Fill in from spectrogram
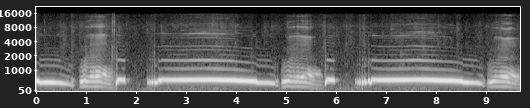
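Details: Puter pelung dove, a kept Indonesian breed prized for a soft voice: gurgling, wavering notes lead into long sustained hollow coos about two seconds long, the pattern repeating twice with brief clipped calls between.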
